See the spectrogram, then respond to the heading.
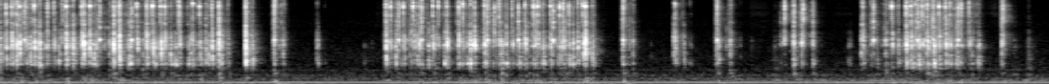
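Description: Both hands type with their fingertips on a full-size mechanical keyboard with plastic keycaps and blue clicky switches. Rapid, bright, sharp clicks come in three dense bursts, with scattered single keystrokes and short quiet gaps between them. Each click dies away almost instantly, with very little low end.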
